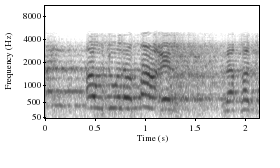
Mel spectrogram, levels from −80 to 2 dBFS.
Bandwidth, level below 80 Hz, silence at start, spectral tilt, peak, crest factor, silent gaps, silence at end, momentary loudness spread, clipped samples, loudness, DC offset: 5.2 kHz; -66 dBFS; 0 s; -7 dB/octave; -8 dBFS; 14 dB; none; 0 s; 10 LU; under 0.1%; -22 LUFS; under 0.1%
